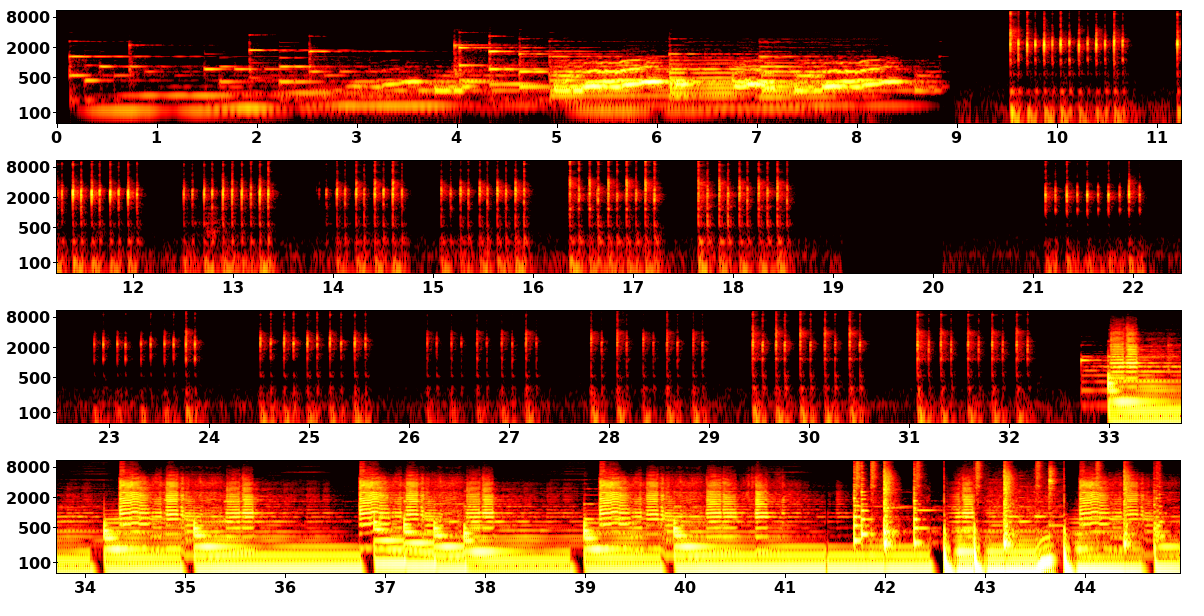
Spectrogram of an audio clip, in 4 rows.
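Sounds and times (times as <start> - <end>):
mechanical keyboard typing: 9.5 - 18.7, 21.1 - 22.2, 22.8 - 32.3.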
